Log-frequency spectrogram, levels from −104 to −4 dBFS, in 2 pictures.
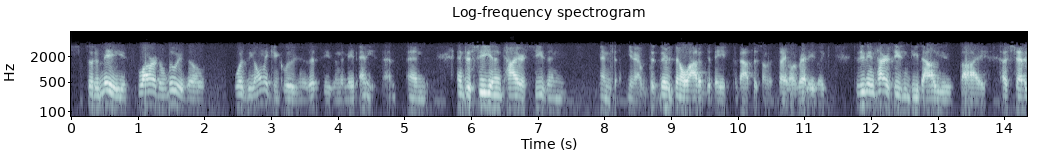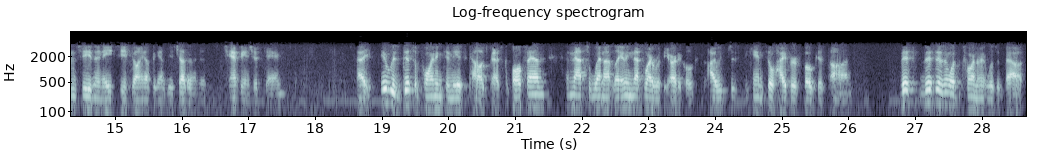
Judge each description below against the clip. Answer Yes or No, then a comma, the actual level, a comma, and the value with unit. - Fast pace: Yes, fast, 215 wpm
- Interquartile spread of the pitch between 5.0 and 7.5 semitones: No, average, 4.6 semitones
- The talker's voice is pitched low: Yes, low, 115 Hz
